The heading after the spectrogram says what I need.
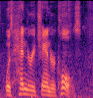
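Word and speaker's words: Cowles: name was Henry chander Coles spelled c-o-w-l-e-s but pronounced Kohl's Kohl's was born in Kensington Connecticut in 1869.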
